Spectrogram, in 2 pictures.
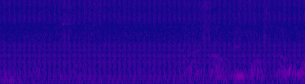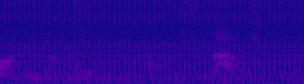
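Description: Faint steady electrical mains hum in the sound system, with faint, distant speech coming through twice, about two seconds in and near the end.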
